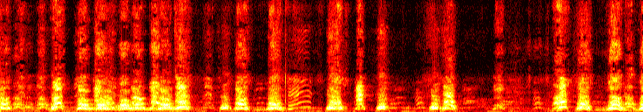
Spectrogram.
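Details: Alaskan Malamutes at a Harbin rescue shelter for stray dogs greet a visitor with singing: choppy, yelping, rising and falling barks in quick bursts, several dogs calling together, brief quieter gaps between volleys.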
